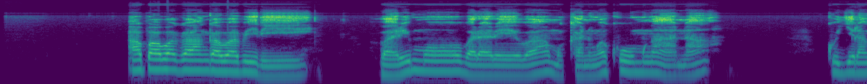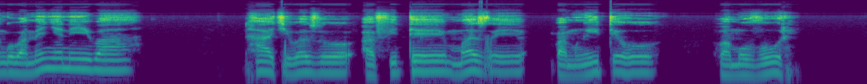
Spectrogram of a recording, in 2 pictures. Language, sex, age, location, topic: Kinyarwanda, male, 25-35, Huye, health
